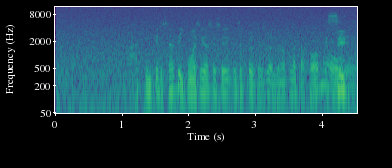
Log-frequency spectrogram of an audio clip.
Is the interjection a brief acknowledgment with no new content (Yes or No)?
No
